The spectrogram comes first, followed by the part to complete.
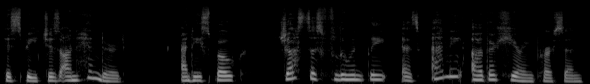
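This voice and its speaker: A woman's voice: medium pitch, big pitch swings, moderate pace, dark tone, no room sound, clean studio sound. A woman reading a story as scripted narration, expressively, with dramatic emphasis on key words. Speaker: podfic narrator reading fan fiction.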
